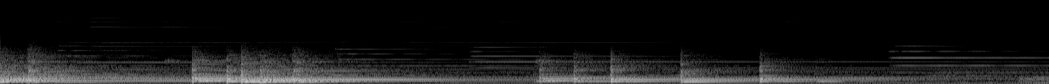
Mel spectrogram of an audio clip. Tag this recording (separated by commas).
Music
